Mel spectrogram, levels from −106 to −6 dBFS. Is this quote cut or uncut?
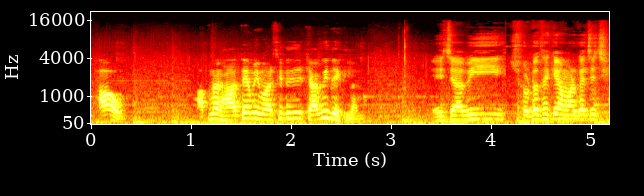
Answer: cut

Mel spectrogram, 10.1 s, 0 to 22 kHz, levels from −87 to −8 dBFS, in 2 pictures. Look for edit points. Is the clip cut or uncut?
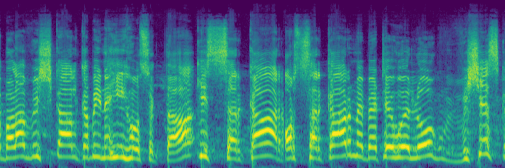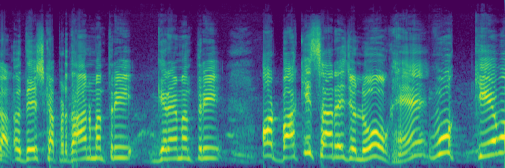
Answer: cut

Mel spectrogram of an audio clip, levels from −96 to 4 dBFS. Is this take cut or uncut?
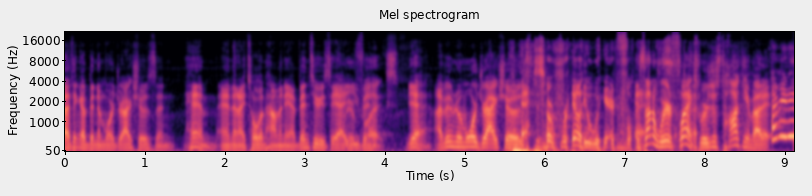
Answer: uncut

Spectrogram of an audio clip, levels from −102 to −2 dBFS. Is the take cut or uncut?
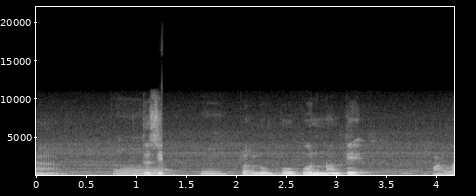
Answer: cut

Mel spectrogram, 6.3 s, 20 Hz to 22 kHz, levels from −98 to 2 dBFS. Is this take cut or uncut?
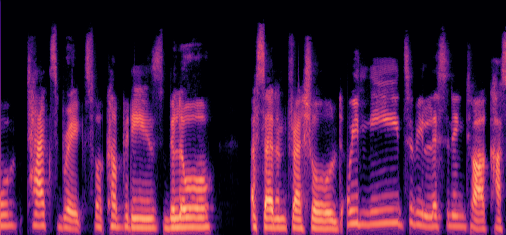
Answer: cut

